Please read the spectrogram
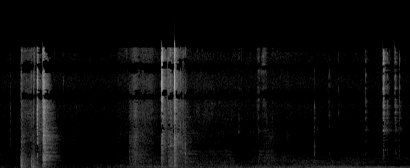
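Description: Aluminium pouring pitcher clattering against a stainless steel worktable as it is set down, in two short clusters of knocks about half a second in and around three seconds. Then soft handling with a few light clicks near the end, with a low hum underneath.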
